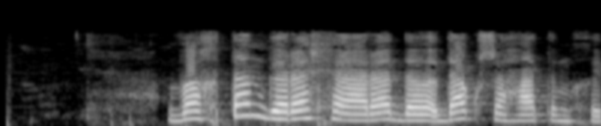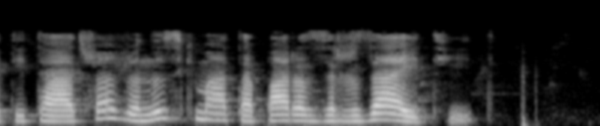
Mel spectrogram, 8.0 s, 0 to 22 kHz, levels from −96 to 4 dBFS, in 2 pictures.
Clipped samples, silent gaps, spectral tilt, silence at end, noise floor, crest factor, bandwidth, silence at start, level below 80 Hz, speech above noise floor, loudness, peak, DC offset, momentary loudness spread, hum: under 0.1%; none; -5.5 dB/octave; 0.9 s; -63 dBFS; 16 dB; 8 kHz; 1.1 s; -58 dBFS; 47 dB; -17 LUFS; -2 dBFS; under 0.1%; 14 LU; none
